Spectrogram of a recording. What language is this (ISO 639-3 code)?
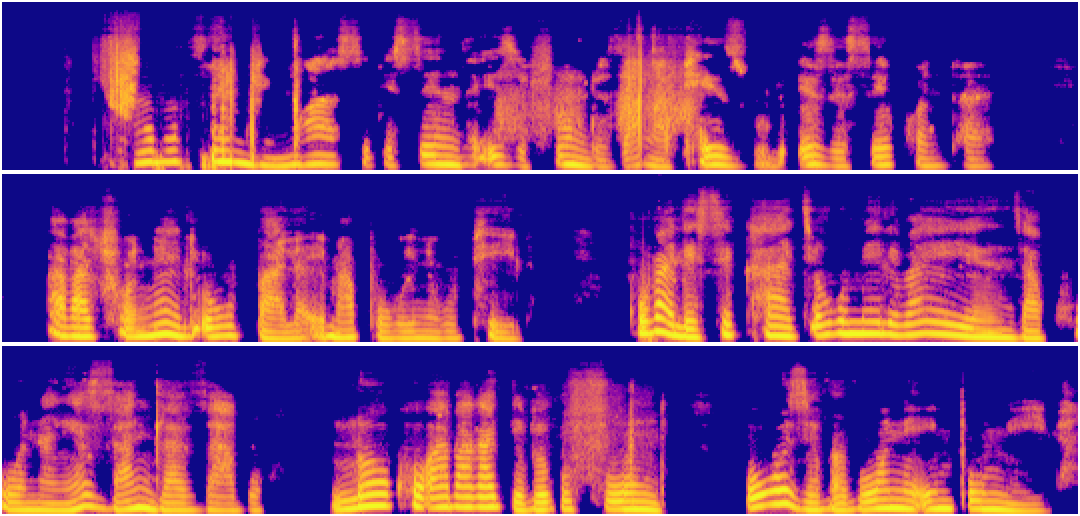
nde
